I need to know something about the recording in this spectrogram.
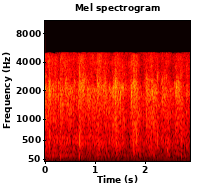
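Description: An audience applauds the Lord, a dense, steady wash of many hands clapping at once, sustained evenly for several seconds with no voices standing out.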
